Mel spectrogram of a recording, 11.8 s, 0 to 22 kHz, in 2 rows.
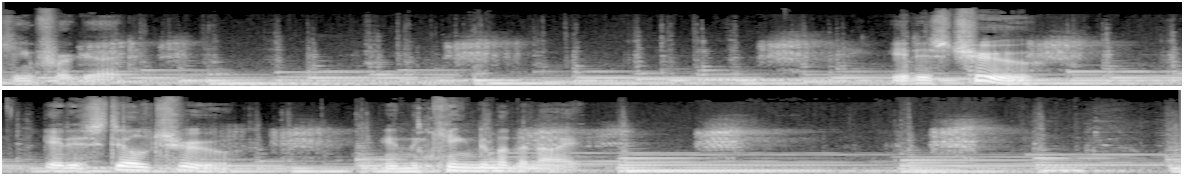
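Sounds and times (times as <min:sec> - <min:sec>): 
speech: 0:00.0 - 0:01.1, 0:04.4 - 0:05.4, 0:06.1 - 0:09.6
small crow cawing: 0:00.6 - 0:01.0, 0:02.1 - 0:02.8, 0:03.7 - 0:04.4, 0:05.2 - 0:05.6, 0:07.0 - 0:07.8, 0:08.5 - 0:11.4.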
